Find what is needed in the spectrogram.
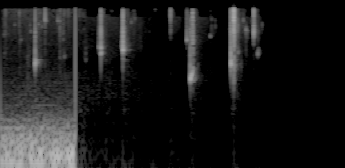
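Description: A loud low rumbling drone cuts off suddenly about a second in. Then water drips from a kitchen tap: about five faint, sharp plinks at uneven intervals.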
